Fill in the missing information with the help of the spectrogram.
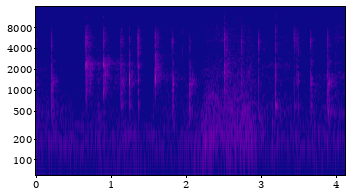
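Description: Cup-game rhythm: hand claps and a cup tapped and knocked on a tabletop, sharp taps several a second in a repeating pattern.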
